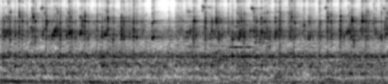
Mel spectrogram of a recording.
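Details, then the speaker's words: Ceiling fan making a lot of noise, heard before repair: steady rattling hiss at a constant pitch that never changes while running; the fan bearings are worn and need replacing. "काफी ज्यादा sound कर रहा है यदि आपके पास भी कोई ceiling fan है और यदि ये इस तरह से काफी ज्यादा साउंड कर रहा है"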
